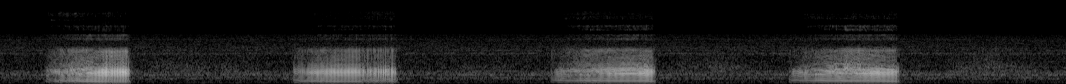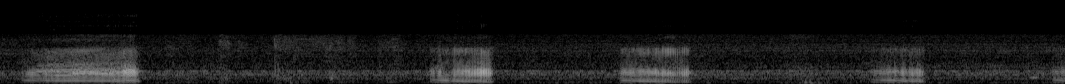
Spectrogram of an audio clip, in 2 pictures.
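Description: A Boston Terrier snores in loud, rasping bursts, each lasting about a second, roughly every two and a half seconds.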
